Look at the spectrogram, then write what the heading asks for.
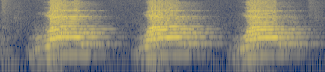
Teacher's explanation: দুই ঠোঁট গোল করে সামান্য ফাঁকা রেখে ওয়াও হরফটি উচ্চারিত হয়।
